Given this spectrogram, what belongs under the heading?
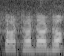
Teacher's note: मुर्धन्य स इनका उच्चारण स्थान क्या होगा मुर्धा समझ में आया यानी मुर्धा स्थान से जन्य होते हैं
